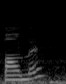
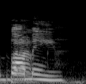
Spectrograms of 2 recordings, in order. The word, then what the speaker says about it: Balmain: I would say Balmain. Because it's like my man.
